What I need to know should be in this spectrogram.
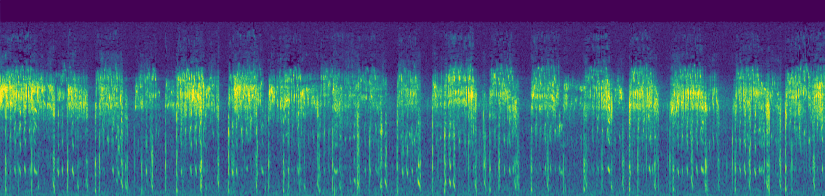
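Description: A black stork chick begs with wheezy, rasping calls at the nest.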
